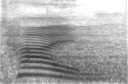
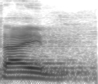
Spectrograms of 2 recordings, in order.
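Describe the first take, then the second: First: The t is soft with a puff of air. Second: The t is hard and without a puff of air. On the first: This is the English pronunciation. The speaker calls it right. "ঠ, একেবারে ঠ না, থ" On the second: This is how Bengali speakers usually say it. The speaker calls it wrong. "আমরা তো ট বলি টাইম, আমরা যারা বাংলা ভাষী তারা আমরা টাইম বলি"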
